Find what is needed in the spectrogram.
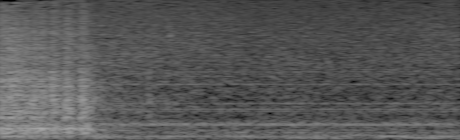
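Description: Small electric suction machine running with a steady hum and a faint constant tone while its hose is worked at the ear, after a brief louder noise in the first half second.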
